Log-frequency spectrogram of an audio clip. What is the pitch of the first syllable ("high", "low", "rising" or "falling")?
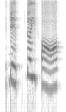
low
